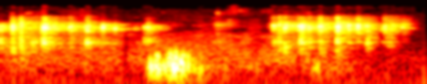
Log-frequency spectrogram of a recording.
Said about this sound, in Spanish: Lo escucho teclear. Ahí está, te estaba mandando WhatsApp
